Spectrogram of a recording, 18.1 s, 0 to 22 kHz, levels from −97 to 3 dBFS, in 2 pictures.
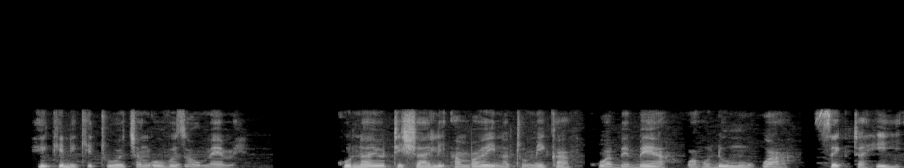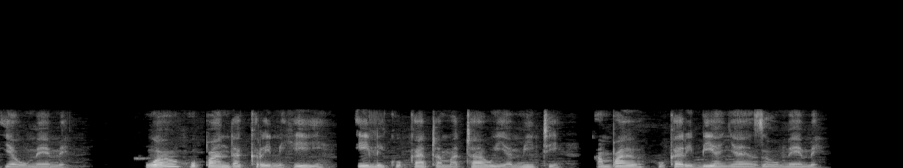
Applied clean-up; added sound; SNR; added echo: none; none; none; none.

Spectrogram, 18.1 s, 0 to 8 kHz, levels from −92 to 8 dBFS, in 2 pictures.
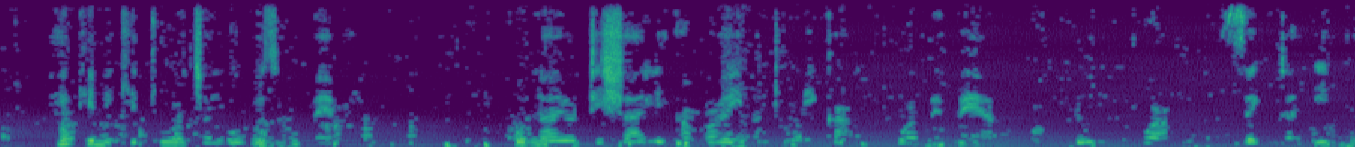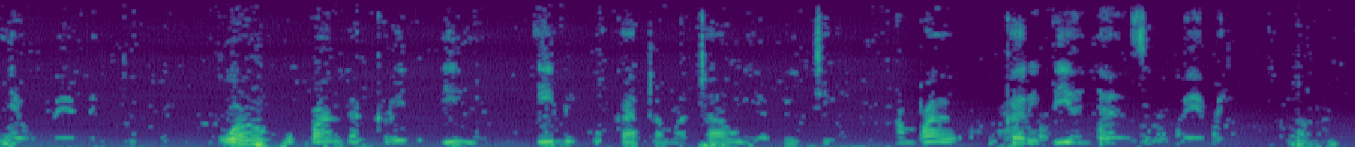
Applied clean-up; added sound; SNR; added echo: classical method spectral subtraction.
